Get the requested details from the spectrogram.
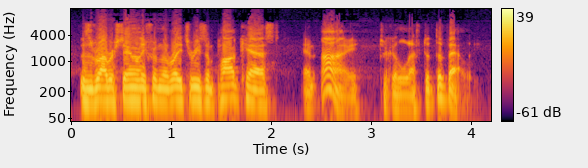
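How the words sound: It is said sincerely, in a straight tone.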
